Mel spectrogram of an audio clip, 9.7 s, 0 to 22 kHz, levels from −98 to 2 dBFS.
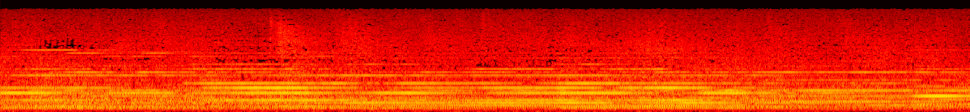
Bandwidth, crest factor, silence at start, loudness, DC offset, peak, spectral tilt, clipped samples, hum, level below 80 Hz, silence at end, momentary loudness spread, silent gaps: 15.5 kHz; 14 dB; 0 s; -32 LUFS; under 0.1%; -18 dBFS; -4.5 dB/octave; under 0.1%; none; -64 dBFS; 0 s; 5 LU; none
